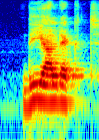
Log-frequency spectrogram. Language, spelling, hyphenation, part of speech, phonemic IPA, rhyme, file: Dutch, dialect, di‧a‧lect, noun, /ˌdijaːˈlɛkt/, -ɛkt, Nl-dialect.ogg
- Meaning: 1. dialect (language variety) 2. non-standard dialect; vernacular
